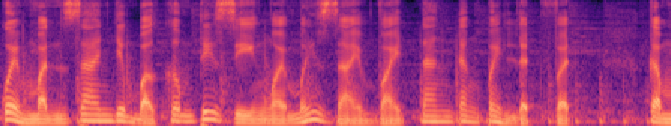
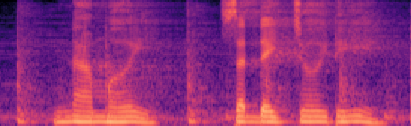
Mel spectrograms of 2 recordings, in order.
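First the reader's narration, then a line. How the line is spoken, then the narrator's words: Soft distant call. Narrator (Vietnamese): ai đó đang khẽ gọi tên của mình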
